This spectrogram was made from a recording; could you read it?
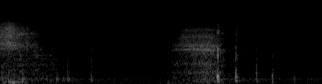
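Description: Two quick, breathy nasal sniffs, fairly soft, separated by a short pause, with a few faint clicks and rustles between them and no talking.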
